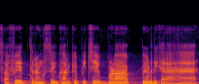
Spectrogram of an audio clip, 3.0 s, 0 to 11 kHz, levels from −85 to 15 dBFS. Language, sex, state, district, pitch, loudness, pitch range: Hindi, male, Jharkhand, Garhwa, 130 Hz, -16 LUFS, 125-140 Hz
